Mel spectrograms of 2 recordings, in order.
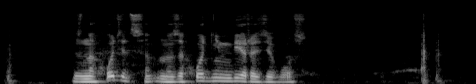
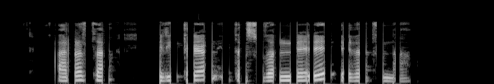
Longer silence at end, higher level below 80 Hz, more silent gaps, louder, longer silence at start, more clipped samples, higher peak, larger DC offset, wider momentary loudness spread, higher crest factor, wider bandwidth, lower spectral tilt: second, 0.35 s vs 0.85 s; second, -60 dBFS vs -48 dBFS; second, none vs 1.37-1.43 s, 1.53-1.59 s, 2.07-2.11 s; second, -26 LUFS vs -18 LUFS; second, 0.05 s vs 0.6 s; neither; second, -10 dBFS vs 0 dBFS; neither; first, 18 LU vs 11 LU; about the same, 18 dB vs 20 dB; first, 11.5 kHz vs 7.8 kHz; first, -6.5 dB/octave vs -4 dB/octave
